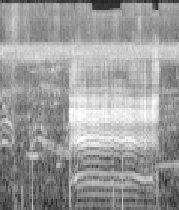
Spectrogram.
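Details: Sheep on a small farm coming up to a paddock fence as the farmer walks past in the morning, complaining while their lambs are being weaned; one loud, sustained wavering bleat of about a second, with faint clicks and rustling before it.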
